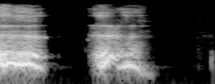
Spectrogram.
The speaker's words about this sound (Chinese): 嗯，没有，我刚刚嗓子不舒服啊，咳嗽。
